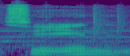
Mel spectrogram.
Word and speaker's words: cin: keyboard with the extraction operator C in is pronounced C in used for input and user extraction operator user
